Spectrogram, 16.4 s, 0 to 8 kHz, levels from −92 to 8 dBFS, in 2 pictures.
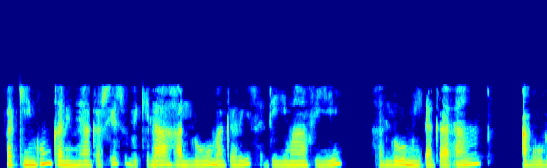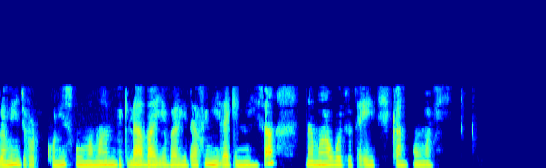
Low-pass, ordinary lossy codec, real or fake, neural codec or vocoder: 7.2 kHz; AAC, 16 kbps; real; none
